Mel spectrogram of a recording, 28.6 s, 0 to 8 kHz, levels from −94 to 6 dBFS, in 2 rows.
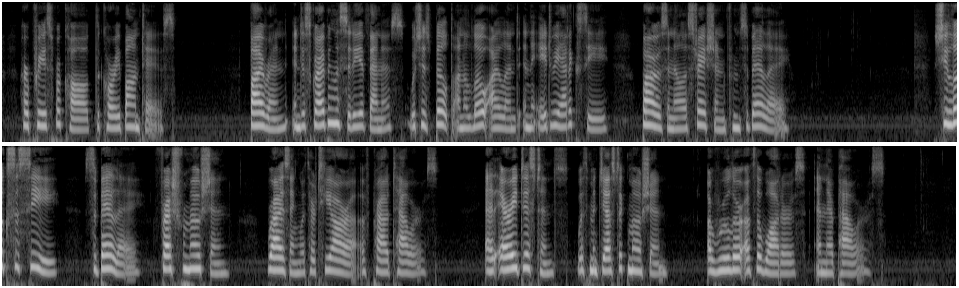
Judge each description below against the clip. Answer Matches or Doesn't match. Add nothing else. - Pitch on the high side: Matches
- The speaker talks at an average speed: Doesn't match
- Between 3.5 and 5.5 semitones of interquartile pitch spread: Matches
